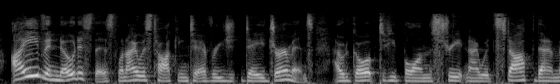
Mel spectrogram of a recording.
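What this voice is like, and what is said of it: American Valley girl accent. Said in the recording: “my Valley girl, American, dumb sounding accent”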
